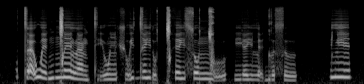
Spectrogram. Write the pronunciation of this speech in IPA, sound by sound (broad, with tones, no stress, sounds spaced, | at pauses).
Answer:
t æ̰˦ w e˨˦ ɡ ŋ͡ǀ ẽ˦˨ l æ̃˨ ɡ tʲ ḛ˨ w ĩ˨ ʃ ṵ˦ j d e˦ j ɾ ṵ˦ ǀʰ e˦ j s o˦ ŋ͡ǀ ṵ˦ | j e˨ j l ḛ˨ ɡ ɯ˨ s ɯ˨ | lʲ ẽ˦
